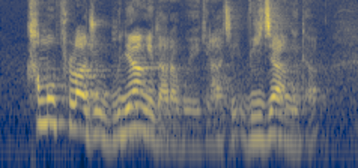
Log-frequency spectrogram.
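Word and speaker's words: camouflage: 들어본 적 있지 않니 카모플라주 우리나라 말로 많이 하는데 카모플라주 그니까 우리나라 식 발음이고 라지가 실질적인 발음인데 위장이 뜻입니다 위장 이 위장이게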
